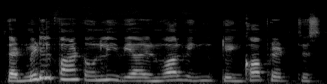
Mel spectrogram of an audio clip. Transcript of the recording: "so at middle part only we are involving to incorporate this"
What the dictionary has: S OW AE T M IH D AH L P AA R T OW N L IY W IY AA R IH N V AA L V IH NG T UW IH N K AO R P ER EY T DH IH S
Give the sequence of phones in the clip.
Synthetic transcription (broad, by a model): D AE T M IH D AH L P AA R T OW N L IY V IY AA R IH N V AA L V IH NG T UW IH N K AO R P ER EY T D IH S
